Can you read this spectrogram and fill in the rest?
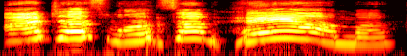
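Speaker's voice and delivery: loud, drawn-out wolf lament; mock frustrated wail. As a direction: wail it slowly at full volume. Wolf's frustrated outburst.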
